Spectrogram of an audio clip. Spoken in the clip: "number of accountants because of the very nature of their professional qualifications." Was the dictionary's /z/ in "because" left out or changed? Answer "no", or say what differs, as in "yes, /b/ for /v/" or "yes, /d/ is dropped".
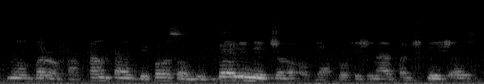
yes, /s/ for /z/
